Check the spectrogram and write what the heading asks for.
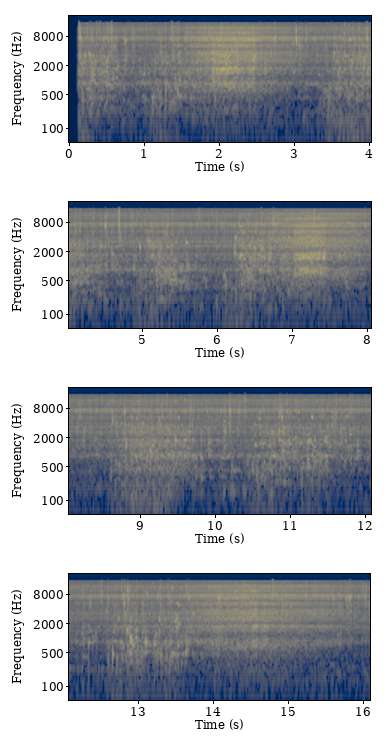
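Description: Scuba diver's regulator breathing underwater: exhaled bubbles rushing and gurgling in repeated bursts a few seconds apart.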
